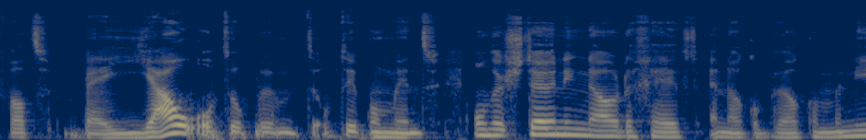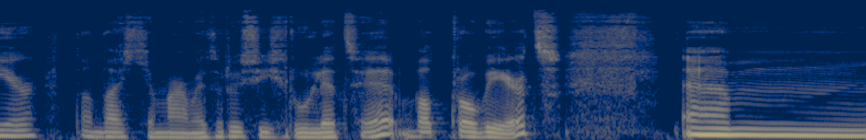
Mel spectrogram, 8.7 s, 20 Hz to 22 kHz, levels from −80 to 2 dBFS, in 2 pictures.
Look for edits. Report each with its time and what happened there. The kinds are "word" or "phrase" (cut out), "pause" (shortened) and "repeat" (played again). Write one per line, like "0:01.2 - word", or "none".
0:02.3 - pause
0:04.6 - pause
